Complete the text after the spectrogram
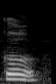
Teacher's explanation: जैसे हम क अकेला नहीं बोल सकते, क के साथ अ भी निकलेगा, क। तो ये देखो, क प्लस अ, तब पूरा क बनेगा।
